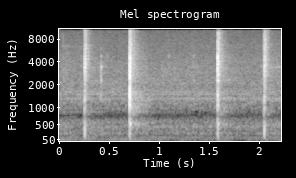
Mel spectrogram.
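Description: Drumsticks tapping a practice pad: three sharp taps, the last coming after a pause of almost a second while a stick is tossed in the air and caught.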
